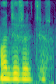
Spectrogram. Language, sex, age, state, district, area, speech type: Nepali, female, 30-45, West Bengal, Darjeeling, rural, spontaneous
